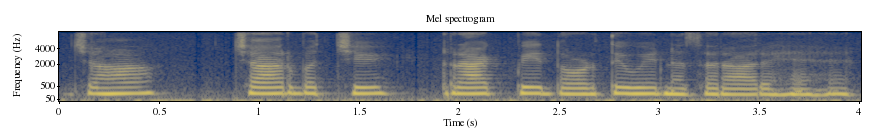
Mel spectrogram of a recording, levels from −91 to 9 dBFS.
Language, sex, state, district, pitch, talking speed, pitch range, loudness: Hindi, female, Jharkhand, Garhwa, 225 Hz, 165 wpm, 210-230 Hz, -14 LUFS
